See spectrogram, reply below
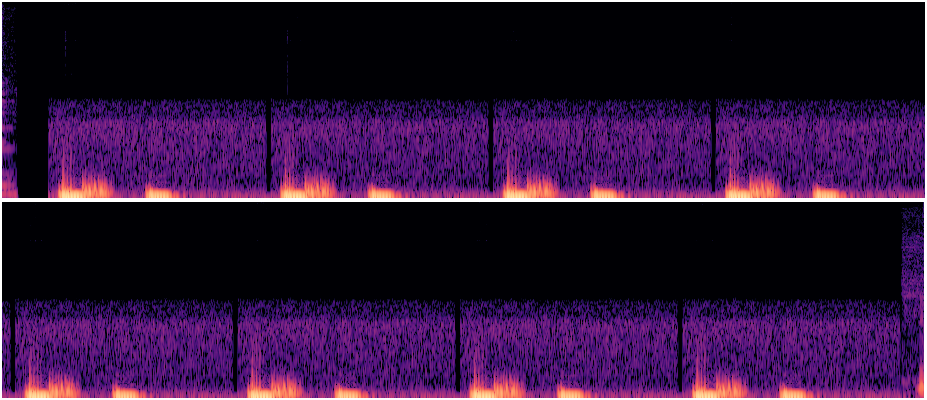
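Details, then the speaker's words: Simulated regular heartbeat with a crescendo-decrescendo ejection systolic murmur between first and second sounds, from narrowing of the aortic valve; aortic stenosis murmur. "this murmur is produced by the abnormal narrowing of the aortic valve"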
